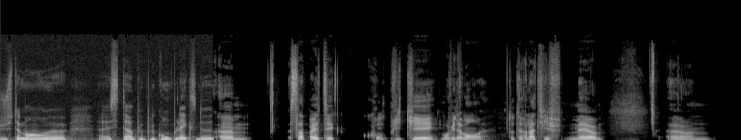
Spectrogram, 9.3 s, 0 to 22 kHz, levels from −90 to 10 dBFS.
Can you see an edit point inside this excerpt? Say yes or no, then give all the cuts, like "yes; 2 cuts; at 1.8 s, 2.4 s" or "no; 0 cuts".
yes; 1 cut; at 2.7 s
